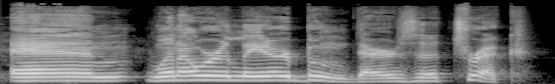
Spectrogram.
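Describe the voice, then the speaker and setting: Brazilian male guest, Portuguese native, slightly high voice, halting conversational delivery with frequent restarts. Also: clear, resonant tone. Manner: halting, restarts phrases often, chuckles. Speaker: sound designer, interview guest. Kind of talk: casual interview chat.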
